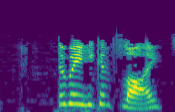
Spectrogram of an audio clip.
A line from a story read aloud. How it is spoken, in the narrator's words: spluttered Skimmer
